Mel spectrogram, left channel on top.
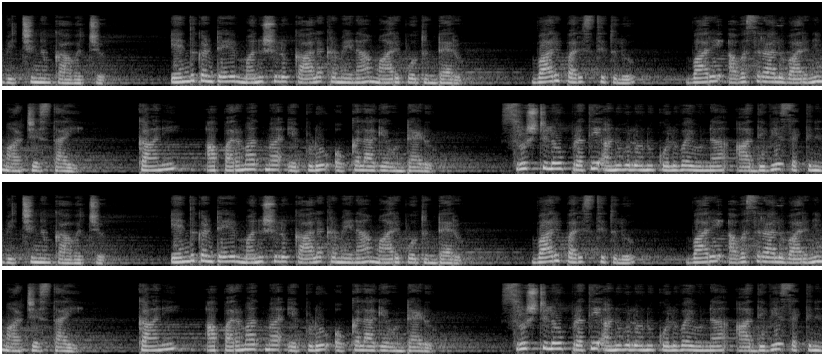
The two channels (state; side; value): identical; both; correlation 1.00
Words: కావచ్చు. ఎందుకంటే మనుషులు కాలక్రమేణా మారిపోతుంటారు. వారి పరిస్థితులు, వారి అవసరాలు వారిని మార్చేస్తాయి. కాని ఆ పరమాత్మ ఎప్పుడూ ఒక్కలాగే ఉంటాడు. సృష్టిలో ప్రతి అణువులోనూ కొలువై ఉన్న ఆ దివ్యశక్తిని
